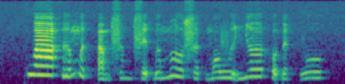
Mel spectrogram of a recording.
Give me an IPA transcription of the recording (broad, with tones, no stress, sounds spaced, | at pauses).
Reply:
k w aː˧ h ɨ̰˧˥ ə̯ m ə˨˩ t̚ ʔ a̰˧˨ m s ə̤˨˩ m s ḛ˧˨ ɓ ə˨˦ m l o˧ s ə˨˩ t̚ m ɔ˧ v ɨ̰˧˨ ə̯ ɲ əː˧ h o̰˧˨ ɗ ɛ˨˩ k̚ v o˧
